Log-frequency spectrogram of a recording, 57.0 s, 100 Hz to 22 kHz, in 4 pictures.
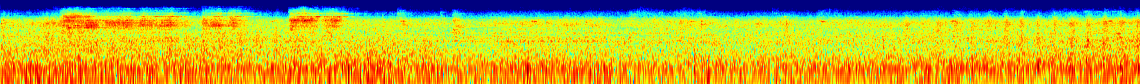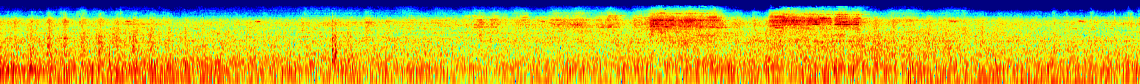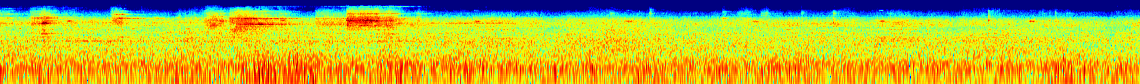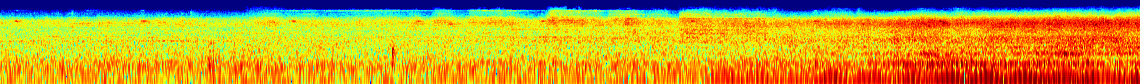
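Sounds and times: train wheels rumbling on rails: 0:00.0 - 0:57.0
clicking over rail joints: 0:11.2 - 0:19.2, 0:42.9 - 0:51.7
high-pitched wheel squeals: 0:19.5 - 0:25.2, 0:27.7 - 0:33.9.

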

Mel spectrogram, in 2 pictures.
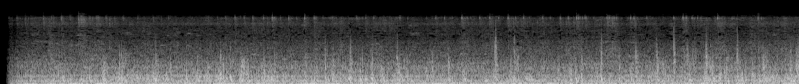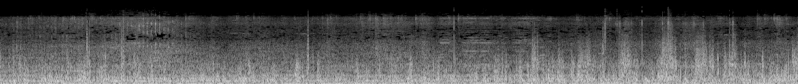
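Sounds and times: engine and road noise: 0:00.0 - 0:15.9.

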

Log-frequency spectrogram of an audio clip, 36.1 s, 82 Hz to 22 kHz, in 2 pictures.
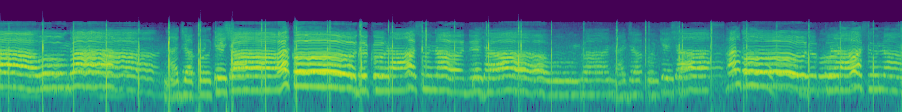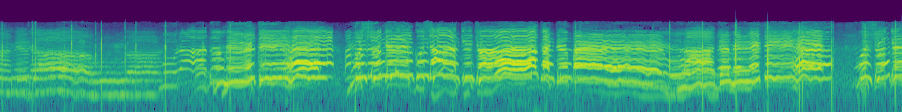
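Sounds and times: boys chanting unaccompanied: 0:00.0 - 0:36.0.

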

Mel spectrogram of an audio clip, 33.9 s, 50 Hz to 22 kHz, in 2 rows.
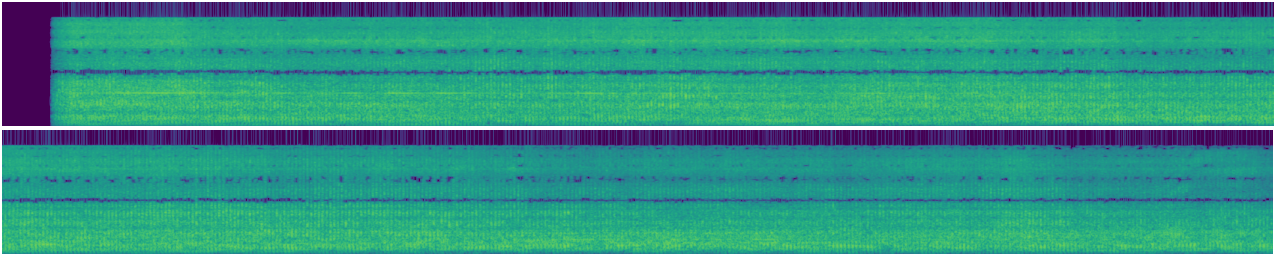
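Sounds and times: aircraft engines droning: 0:00.7 - 0:33.9.

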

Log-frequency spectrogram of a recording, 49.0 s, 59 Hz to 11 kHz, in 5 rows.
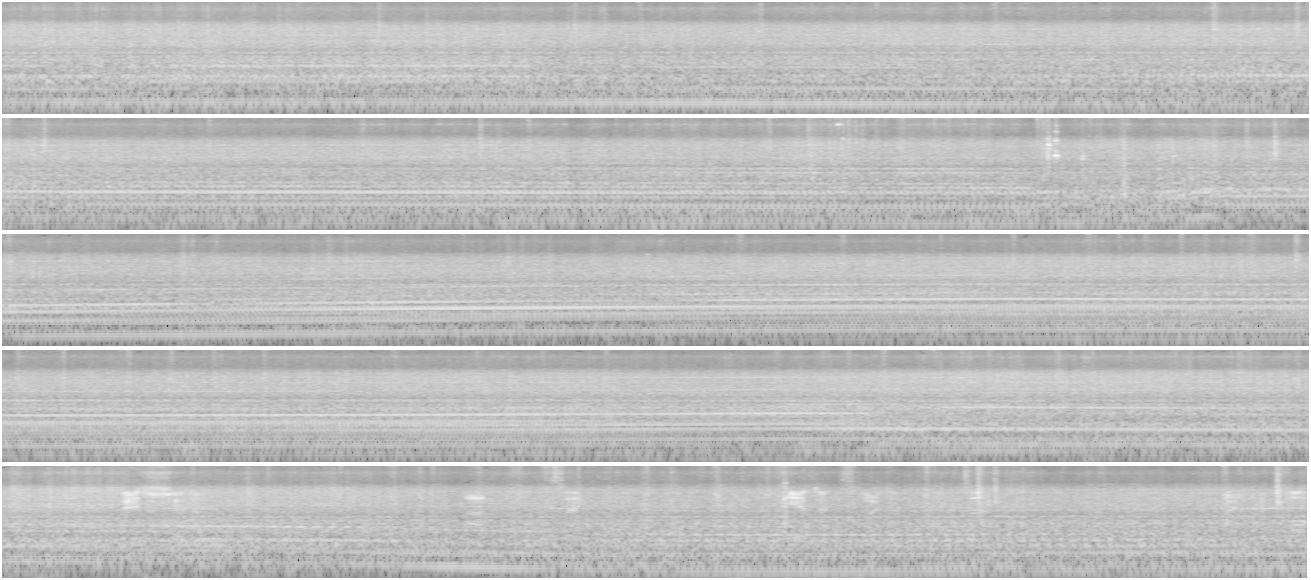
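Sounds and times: small two-stroke car engine running: 0:25.8 - 0:49.0.

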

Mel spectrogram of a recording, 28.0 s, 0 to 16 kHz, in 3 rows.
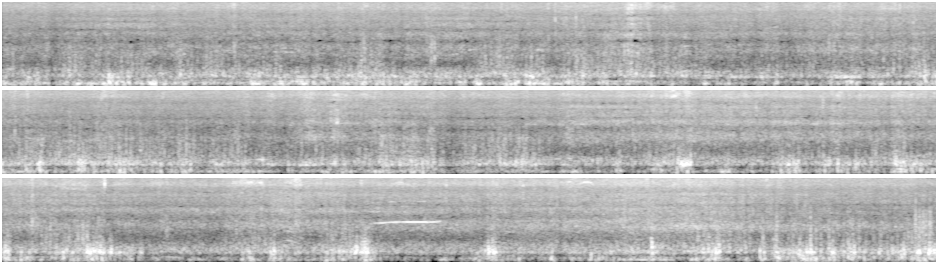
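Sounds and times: choppy sea waves: 0:00.0 - 0:28.0
wind buffeting microphone: 0:00.0 - 0:28.0.

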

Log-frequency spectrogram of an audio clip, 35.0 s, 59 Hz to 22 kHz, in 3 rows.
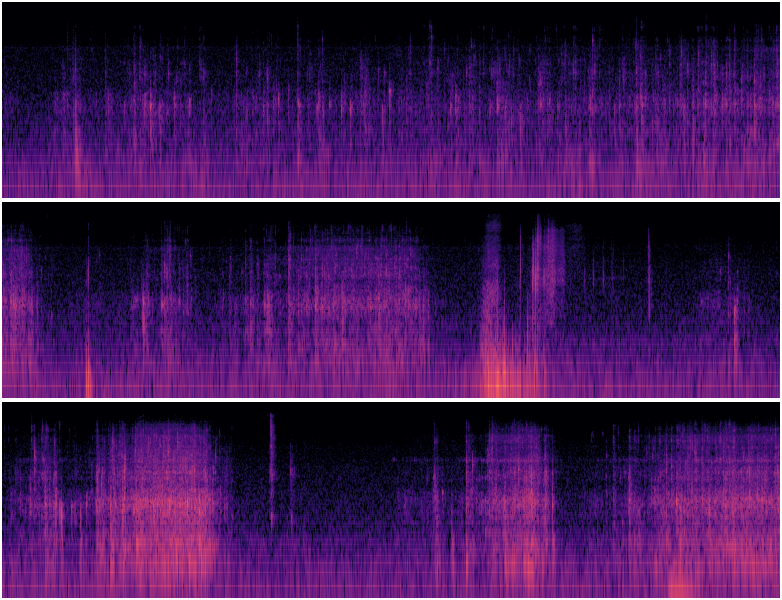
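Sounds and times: water sloshing in washing machine: 0:00.8 - 0:12.4, 0:13.6 - 0:18.1, 0:23.4 - 0:26.7, 0:29.3 - 0:35.0.

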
